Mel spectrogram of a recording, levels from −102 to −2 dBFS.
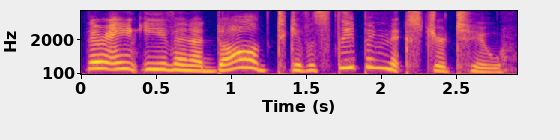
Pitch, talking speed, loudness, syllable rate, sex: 265 Hz, 225 wpm, -16 LUFS, 5.7 syllables/s, female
